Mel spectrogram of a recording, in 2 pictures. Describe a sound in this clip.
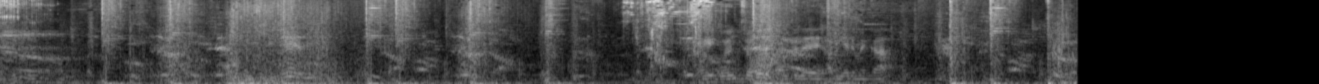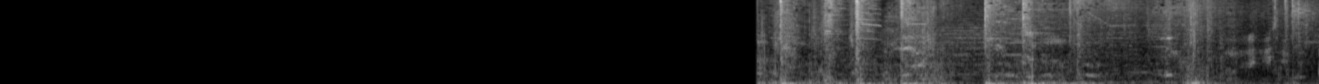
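Punches and kicks thud and crack in quick succession.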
